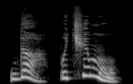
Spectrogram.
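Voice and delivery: put-on high child voice asking why; curious little girl. A narrator's reading. Little girl keeps asking her brother why. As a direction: wonder aloud like a small child.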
